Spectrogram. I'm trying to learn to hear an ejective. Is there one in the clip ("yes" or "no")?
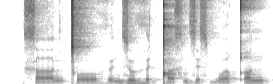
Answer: yes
